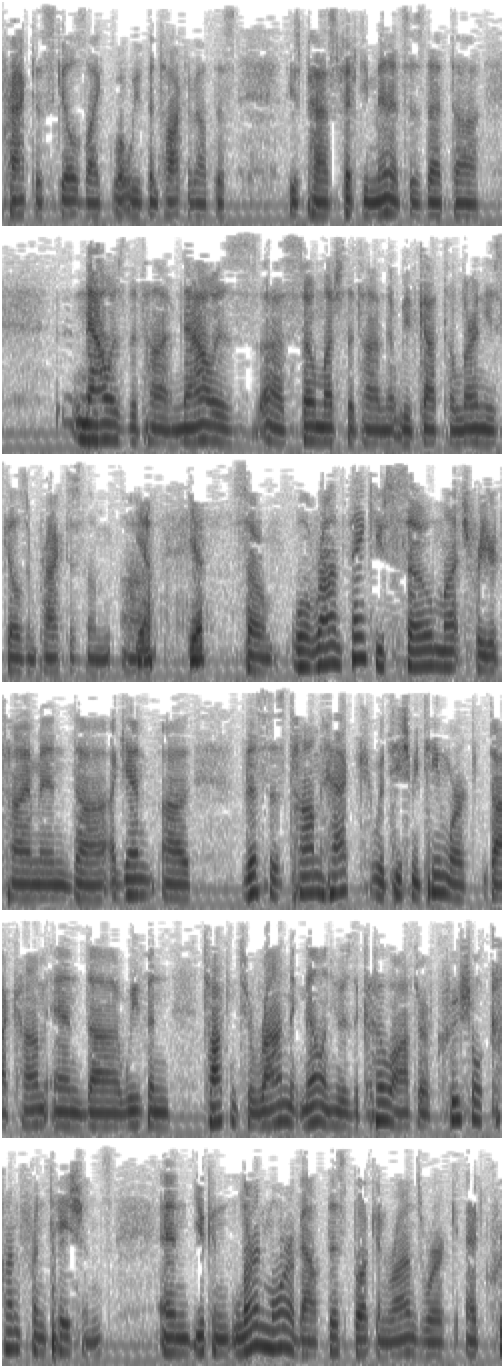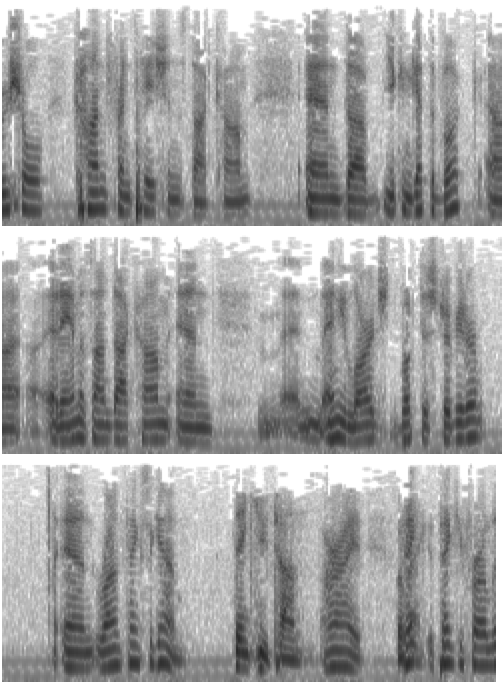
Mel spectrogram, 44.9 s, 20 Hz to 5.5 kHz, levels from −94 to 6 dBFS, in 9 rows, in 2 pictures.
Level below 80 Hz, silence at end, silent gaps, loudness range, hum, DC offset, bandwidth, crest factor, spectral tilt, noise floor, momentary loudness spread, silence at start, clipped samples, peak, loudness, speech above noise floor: -46 dBFS; 0 s; none; 2 LU; none; under 0.1%; 5.4 kHz; 20 dB; -10 dB/octave; -42 dBFS; 9 LU; 0 s; under 0.1%; 0 dBFS; -20 LUFS; 22 dB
